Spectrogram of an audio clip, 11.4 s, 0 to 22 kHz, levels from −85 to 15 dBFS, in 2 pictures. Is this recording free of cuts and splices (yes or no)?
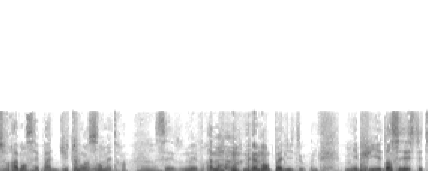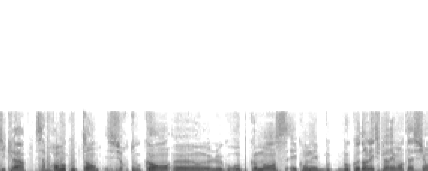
no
